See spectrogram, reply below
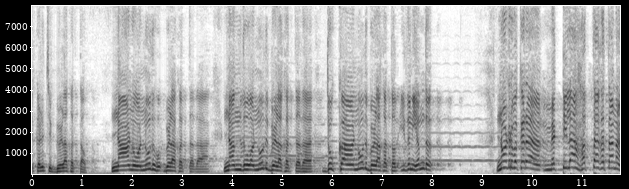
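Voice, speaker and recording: A man's voice: sits high, a bit bright. A male spiritual preacher who delivers a storytelling sermon, asking rhetorical questions and repeating phrases for emphasis.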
